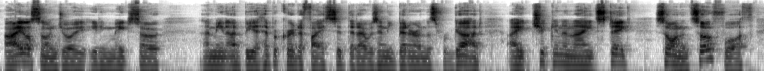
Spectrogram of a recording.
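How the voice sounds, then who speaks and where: A man talks through an opinion vlog in a blunt, sarcastic way, swearing freely. His voice sits at an ordinary pitch and his pace is conversational. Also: steady tone, fast, fairly bright tone. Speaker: commentary YouTuber.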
